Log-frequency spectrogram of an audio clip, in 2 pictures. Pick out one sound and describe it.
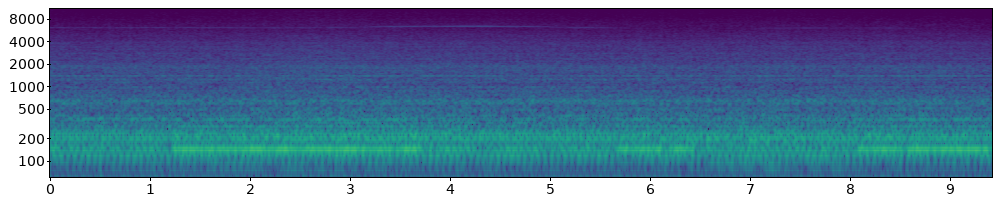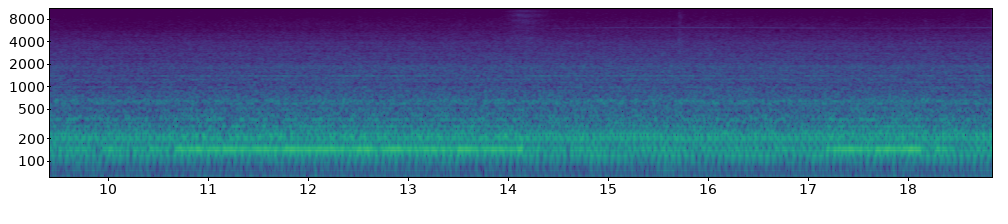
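A truck engine hums steadily while driving on a highway.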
